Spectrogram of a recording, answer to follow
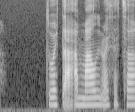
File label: "aml", Welsh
